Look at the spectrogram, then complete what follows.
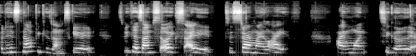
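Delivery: voice catching with emotion. Speaker tells listeners about wanting to teach children in Afghanistan, choking up. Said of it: "now you can see that I'm choking up".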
